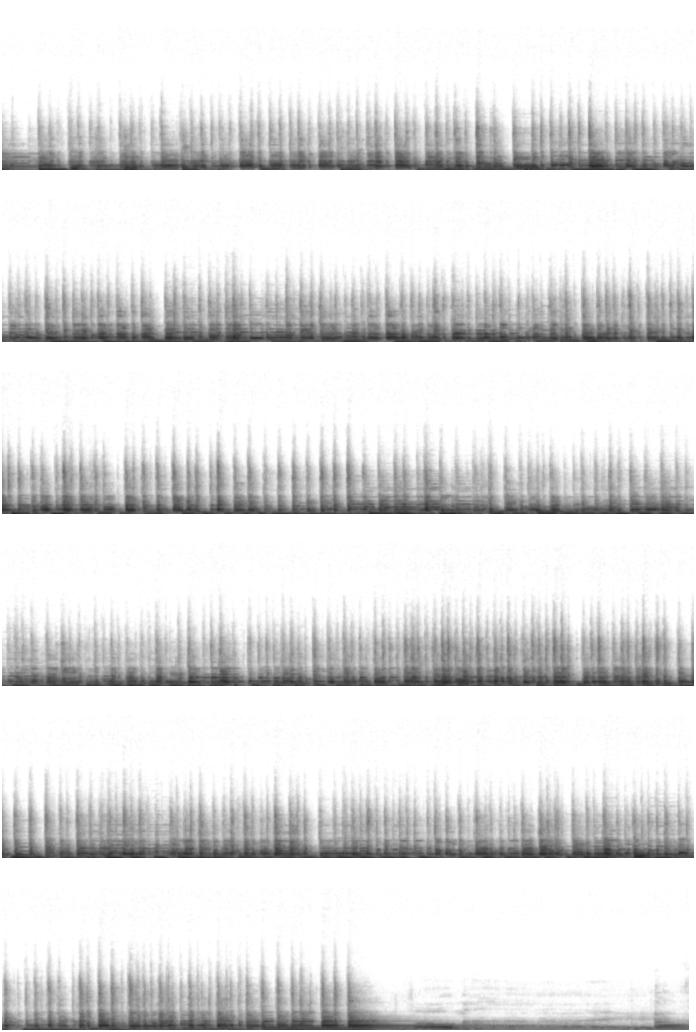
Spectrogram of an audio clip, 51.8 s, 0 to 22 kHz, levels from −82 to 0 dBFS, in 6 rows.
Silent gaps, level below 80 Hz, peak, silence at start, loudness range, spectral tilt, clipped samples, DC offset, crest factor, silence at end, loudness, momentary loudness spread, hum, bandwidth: none; -32 dBFS; -2 dBFS; 0 s; 2 LU; -7 dB/octave; under 0.1%; under 0.1%; 16 dB; 0 s; -19 LUFS; 5 LU; none; 9.2 kHz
